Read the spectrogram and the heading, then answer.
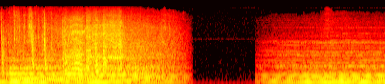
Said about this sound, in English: Carrie starts the car's engine and fastens her seatbelt.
